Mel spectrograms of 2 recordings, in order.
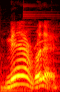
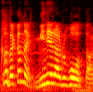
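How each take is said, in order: First: It is said with native English sounds. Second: It is said with flat Japanese katakana sounds. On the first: The speaker calls it right. "もう本当の英語じゃなんかミネラルウォーターみたいな感じやから" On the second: The speaker calls it wrong. "もうカタカナミネラルウォーターみたいな感覚じゃないですか"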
